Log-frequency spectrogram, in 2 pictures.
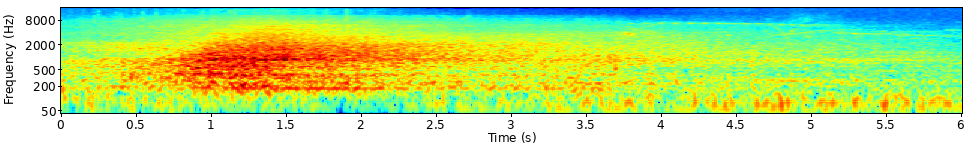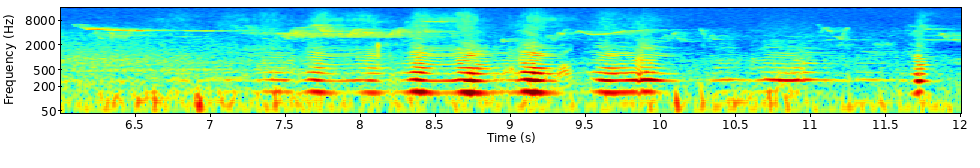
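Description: bee buzzing up close

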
